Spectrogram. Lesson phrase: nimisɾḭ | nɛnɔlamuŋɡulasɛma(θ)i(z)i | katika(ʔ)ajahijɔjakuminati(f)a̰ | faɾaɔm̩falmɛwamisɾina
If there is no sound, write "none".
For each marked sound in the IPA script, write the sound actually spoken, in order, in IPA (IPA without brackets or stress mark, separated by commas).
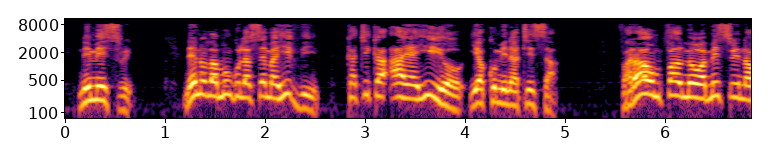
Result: h, v, ʔ, s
